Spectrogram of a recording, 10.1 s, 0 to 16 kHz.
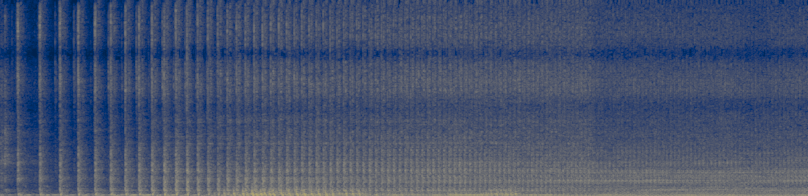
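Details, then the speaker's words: Sykes GP80 water pump with Lister TR1 diesel, auction buy, first start: slow heavy chuffs cranking, then catches into a loud, steady, even diesel beat, rattling on the floor; battery 12.6 V before, 14 V running, charging works, healthy start. "I'm actually over the moon with that albeit loud as something that I won't say um that was rattling on the floor which was making the whole building feel like it was moving"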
